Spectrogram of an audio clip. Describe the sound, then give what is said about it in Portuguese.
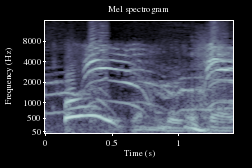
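A cat meows loudly, two drawn-out, wavering cries in quick succession with a slight pause between them, no one speaking. “eu não sou obrigado a aguentar esse barulho sozinho, não. Então vocês vão fazer parte todo dia até vocês conseguirem me ajudar pra arrumar os donos desse gato.”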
